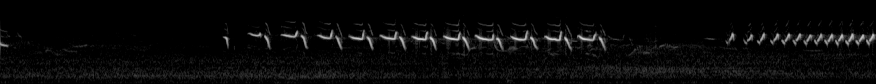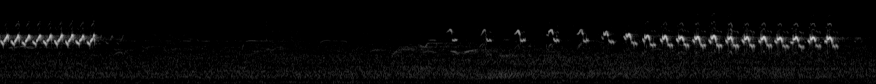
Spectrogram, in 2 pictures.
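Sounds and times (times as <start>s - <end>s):
woodlark singing: 2.2s - 6.6s, 7.3s - 9.8s, 13.1s - 17.5s.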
